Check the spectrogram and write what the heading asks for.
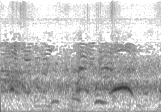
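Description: Footballers' distant shouts and calls across the pitch: several short cries that rise and fall, over a steady low rumble.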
